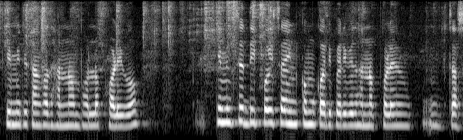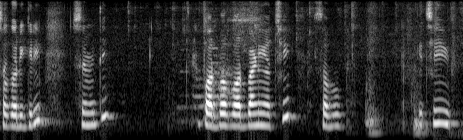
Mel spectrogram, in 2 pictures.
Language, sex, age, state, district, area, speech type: Odia, female, 30-45, Odisha, Jagatsinghpur, urban, spontaneous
